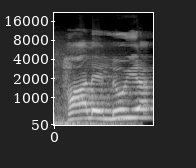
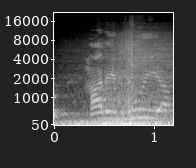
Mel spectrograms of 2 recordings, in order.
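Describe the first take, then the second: First: Said in the usual way. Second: Slow, stretched and much louder praise cry; loud drawn-out hallelujah. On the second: Real, not acted. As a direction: hold each syllable out in jubilant praise. Preacher exclaims praise. (ದೀರ್ಘವಾಗಿ ಎಳೆದ ಜೋರಾದ hallelujah)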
